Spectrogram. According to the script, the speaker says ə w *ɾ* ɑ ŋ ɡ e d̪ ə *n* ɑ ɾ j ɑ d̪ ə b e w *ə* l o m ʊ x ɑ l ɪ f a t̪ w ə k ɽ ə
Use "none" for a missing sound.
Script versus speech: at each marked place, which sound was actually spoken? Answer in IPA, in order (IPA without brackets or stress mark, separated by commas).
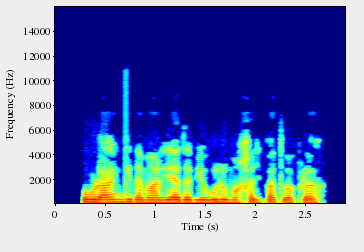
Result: ɽ, m, ə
